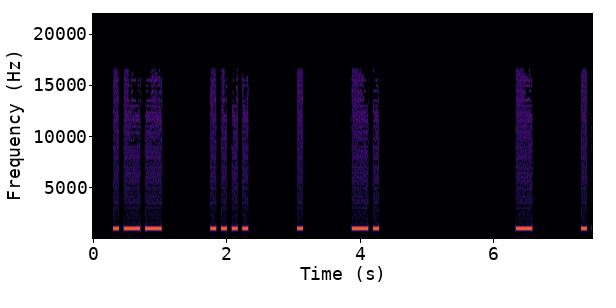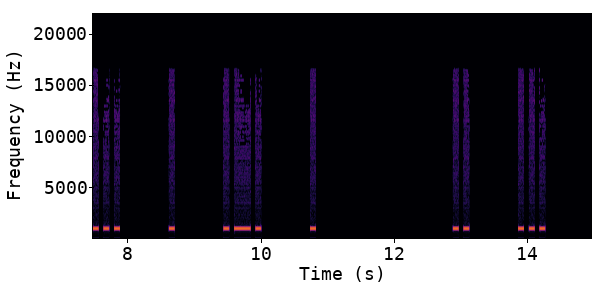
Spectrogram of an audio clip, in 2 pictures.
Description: Morse code, heard as a keyed tone, about 15 wpm, spaced as for 8 wpm, 1000 Hz. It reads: WHEN THERE IS
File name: qotdfiles / 8wpm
